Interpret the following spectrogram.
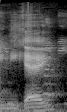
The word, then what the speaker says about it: Nike: Yeah, no, Nikkei. You mean the Goddess of Victory? It Nike? is Nikkei. You mean Nike? Um, Because it's Nike. Literally how it's pronounced.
